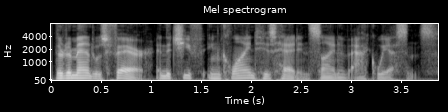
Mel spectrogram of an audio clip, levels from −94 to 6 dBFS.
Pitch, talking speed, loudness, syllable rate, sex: 105 Hz, 215 wpm, -19 LUFS, 5.3 syllables/s, male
